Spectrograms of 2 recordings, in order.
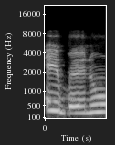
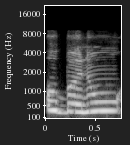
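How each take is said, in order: First: The word begins with an i vowel. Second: The word begins with an u vowel. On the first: The speaker calls it right. "விதிவிலக்குனால இப்னு அப்படின்னு நம்ம வந்து வாசிக்கணும்" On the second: The speaker calls it wrong. "நார்மலா வாசிப்போம்"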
